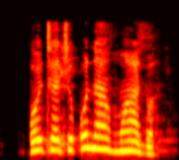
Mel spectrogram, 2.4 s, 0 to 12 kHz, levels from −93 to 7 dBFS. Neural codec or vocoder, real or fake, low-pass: codec, 16 kHz, 8 kbps, FreqCodec, larger model; fake; 7.2 kHz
